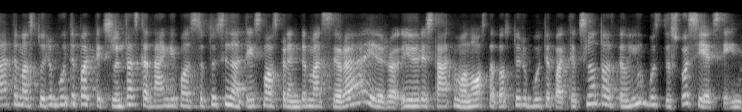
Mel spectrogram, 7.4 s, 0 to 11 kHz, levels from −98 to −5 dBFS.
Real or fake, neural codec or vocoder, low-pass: fake; codec, 16 kHz, about 1 kbps, DyCAST, with the encoder's durations; 7.2 kHz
